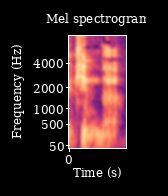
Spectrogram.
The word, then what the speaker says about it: Kinder: But when we put the ER for the plural, actually, this D is not on the end of the syllable anymore. It becomes the first of the next syllable, kinder. So it softens, kinder. It becomes a new syllable, kinder, kinder. – Kinder.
